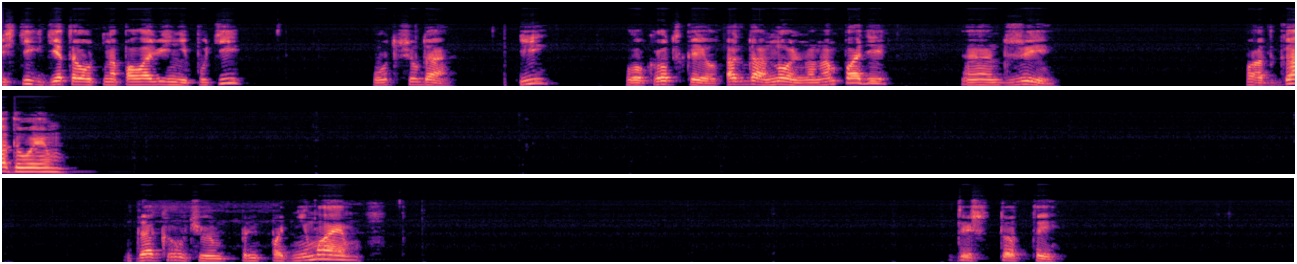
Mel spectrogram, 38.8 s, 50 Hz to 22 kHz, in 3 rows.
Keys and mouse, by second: 16.3-18.5 drag, 19.7-26.4 drag, 27.5-29.4 drag, 30.3-33.2 drag, 34.2-38.7 drag.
